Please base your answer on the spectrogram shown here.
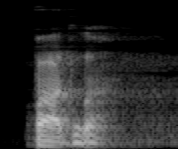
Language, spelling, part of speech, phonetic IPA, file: Russian, падло, noun, [ˈpadɫə], Ru-падло́.ogg
- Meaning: crud, scum, creep, dirtbag, dirtball, scumbag, scuzzball, sleaze, sleazeball, slimeball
